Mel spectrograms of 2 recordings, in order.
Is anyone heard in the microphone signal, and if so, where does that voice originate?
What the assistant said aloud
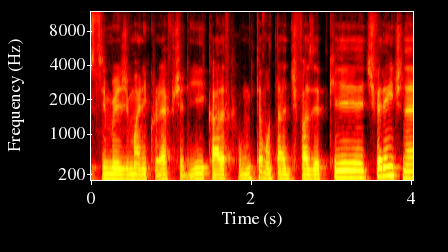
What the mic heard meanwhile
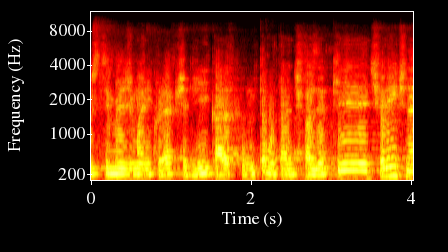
echo only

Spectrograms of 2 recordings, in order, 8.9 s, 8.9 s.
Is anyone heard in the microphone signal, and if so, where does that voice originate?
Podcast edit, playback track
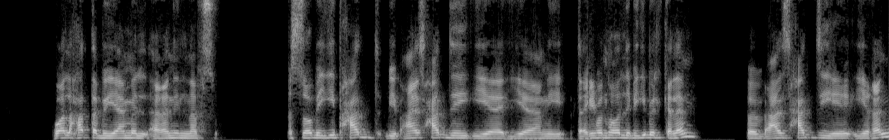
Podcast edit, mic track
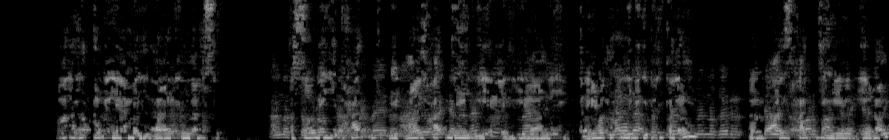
both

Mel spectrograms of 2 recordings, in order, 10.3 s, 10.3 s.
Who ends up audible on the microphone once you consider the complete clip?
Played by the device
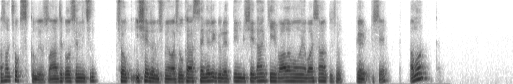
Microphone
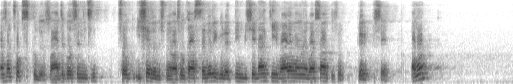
echo only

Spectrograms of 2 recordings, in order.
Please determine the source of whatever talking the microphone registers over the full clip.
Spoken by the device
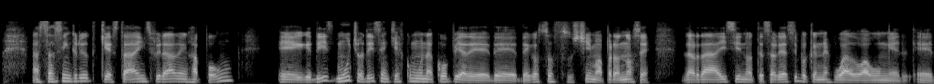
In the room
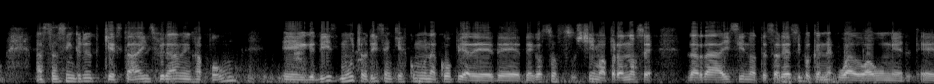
echo only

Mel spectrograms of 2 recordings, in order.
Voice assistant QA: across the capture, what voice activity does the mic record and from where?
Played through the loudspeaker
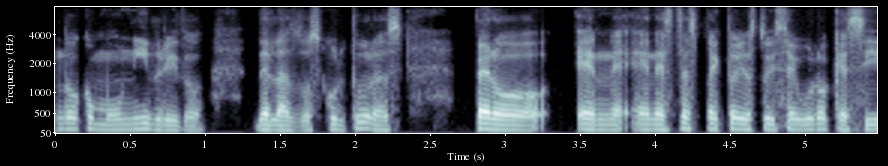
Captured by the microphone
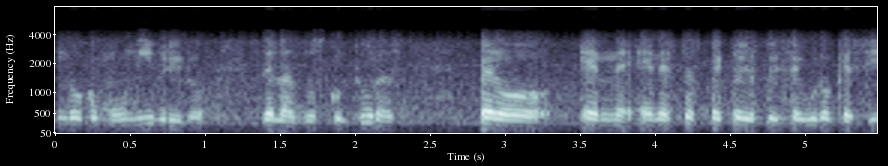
echo only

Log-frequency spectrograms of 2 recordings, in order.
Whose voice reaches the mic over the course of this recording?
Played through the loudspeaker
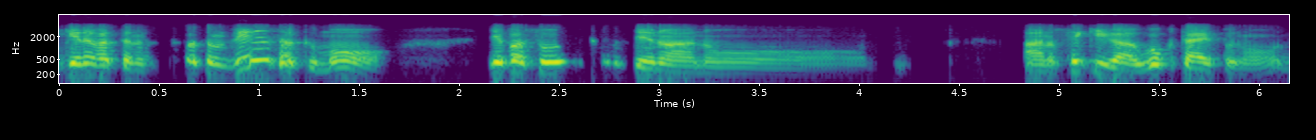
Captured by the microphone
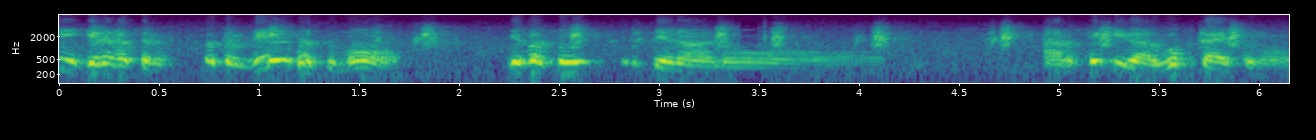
echo only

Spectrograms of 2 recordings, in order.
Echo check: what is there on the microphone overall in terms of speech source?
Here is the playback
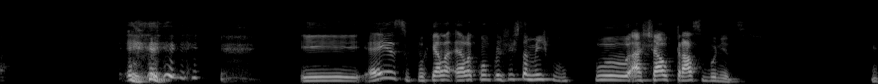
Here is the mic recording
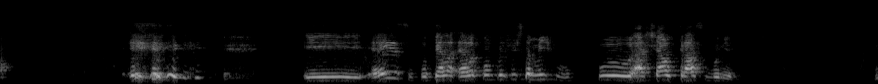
echo only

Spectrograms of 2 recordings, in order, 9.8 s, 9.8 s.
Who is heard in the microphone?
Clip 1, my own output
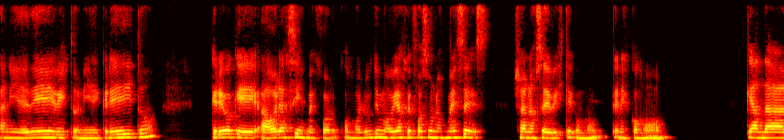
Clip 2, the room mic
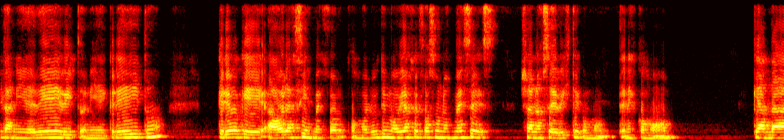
echo only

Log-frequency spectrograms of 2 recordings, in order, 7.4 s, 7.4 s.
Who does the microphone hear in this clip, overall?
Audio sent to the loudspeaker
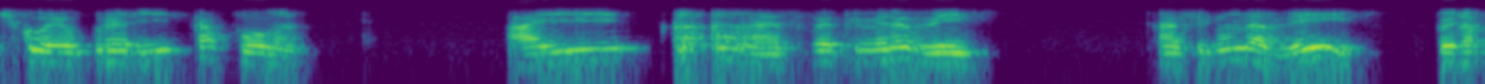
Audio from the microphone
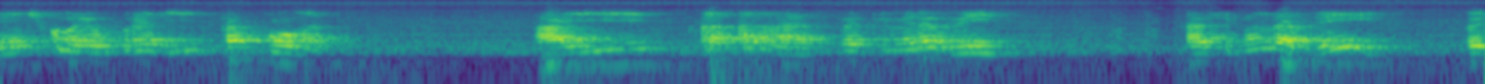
echo only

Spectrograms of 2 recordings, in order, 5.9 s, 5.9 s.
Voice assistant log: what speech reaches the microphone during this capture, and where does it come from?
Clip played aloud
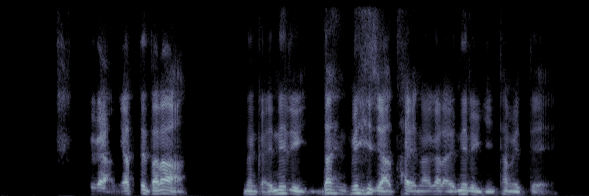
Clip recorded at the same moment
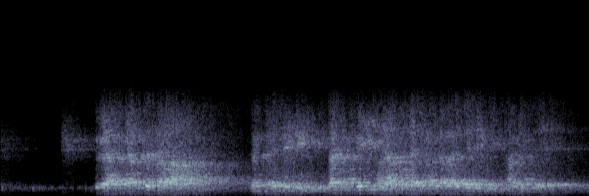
both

